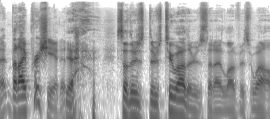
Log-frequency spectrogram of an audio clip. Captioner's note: chuckling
